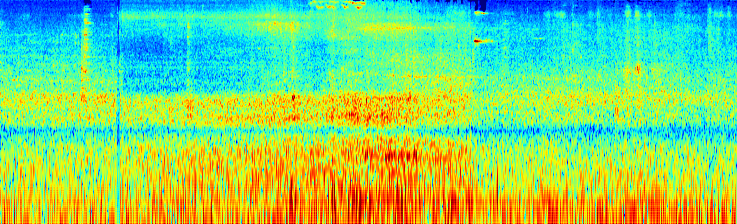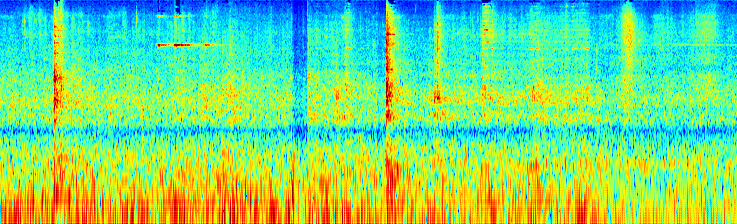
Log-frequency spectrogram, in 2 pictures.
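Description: A BNSF double-stack intermodal container train rolling past, a steady rumble of wheels on rail with a couple of sharp clanks and brief faint wheel squeals.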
